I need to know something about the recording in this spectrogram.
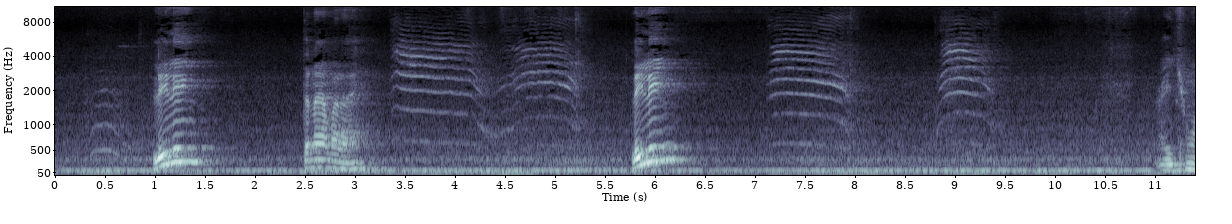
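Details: Kittens not answering a person calling them: several high, arching meows come in pairs between loud, repeated human calls, all over a constant low background hum.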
